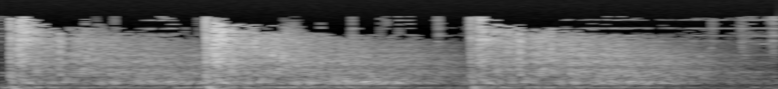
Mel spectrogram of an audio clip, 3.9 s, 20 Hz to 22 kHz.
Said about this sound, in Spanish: Bien, entre los asistentes al convite está uno de los tantos sobrinos del rey, el príncipe Faisal bin Musaid. poco a poco se acerca a saludar a su tío. Estando a unos palmos de él, sin mediación, le dispara hasta en 3 ocasiones.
